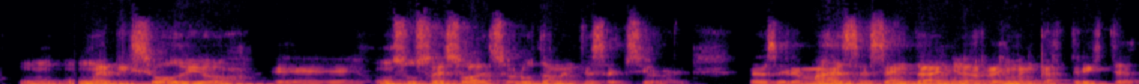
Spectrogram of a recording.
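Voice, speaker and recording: A Cuban man speaks as an interview guest at a medium pitch. He is earnest and articulate, building his answers in explanatory phrases and restating openings to drive a point home. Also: a bit bright. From Cuba. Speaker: interview guest, exiled journalist and editor.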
